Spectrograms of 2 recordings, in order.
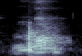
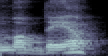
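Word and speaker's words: murda: It's the word murd, M-U-R-D-A. That's how we pronounce it up here. Instead of murder, you know.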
